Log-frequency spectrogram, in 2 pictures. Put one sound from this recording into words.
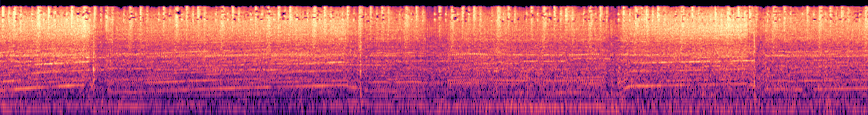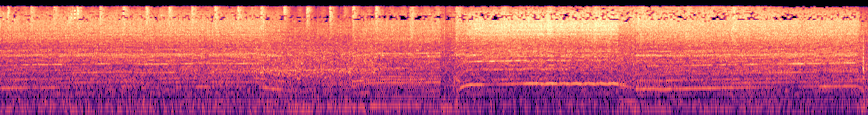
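A car engine roars steadily, rising in pitch as it speeds up and dropping with each gear change.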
